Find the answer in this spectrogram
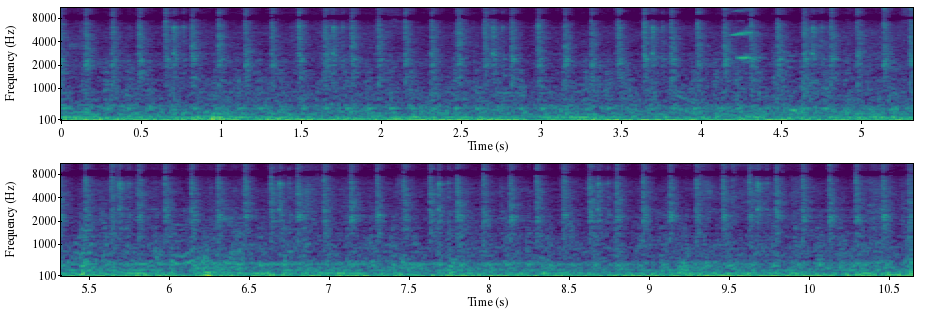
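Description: Rigi rack-railway electric railcar running, heard from inside the driver's cab: a steady low rumble with a fast, even ticking.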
